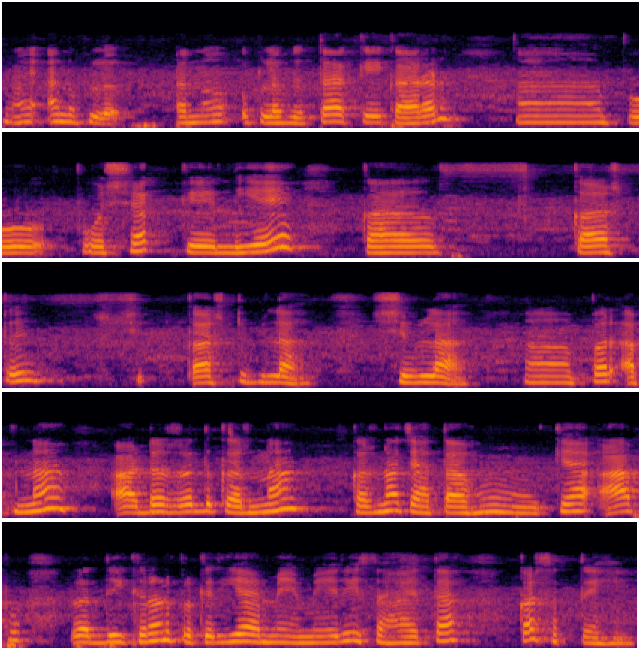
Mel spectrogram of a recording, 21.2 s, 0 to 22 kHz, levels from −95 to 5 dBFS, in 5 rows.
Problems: none marked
